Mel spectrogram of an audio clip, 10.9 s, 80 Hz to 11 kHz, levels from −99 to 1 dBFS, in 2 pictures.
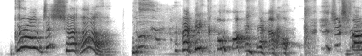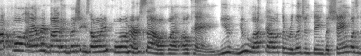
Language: English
